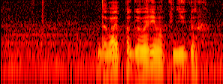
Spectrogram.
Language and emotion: Russian, neutral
